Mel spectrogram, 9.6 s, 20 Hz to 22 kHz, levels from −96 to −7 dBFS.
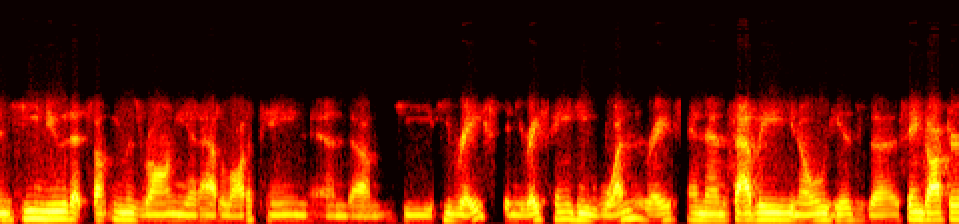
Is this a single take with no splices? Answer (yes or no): no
